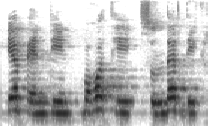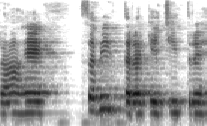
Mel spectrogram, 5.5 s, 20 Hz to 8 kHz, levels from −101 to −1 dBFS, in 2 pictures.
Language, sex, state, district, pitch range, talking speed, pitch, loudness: Hindi, female, Bihar, Saran, 225-275 Hz, 140 wpm, 230 Hz, -20 LUFS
